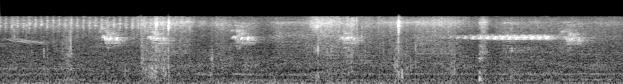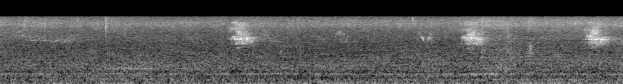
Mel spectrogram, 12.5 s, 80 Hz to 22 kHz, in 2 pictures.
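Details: Steady droning hum from honey bees outside their hive as they are gathered back in, late May 2023, with brief high trills, light tapping and handling noises mostly in the first half.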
